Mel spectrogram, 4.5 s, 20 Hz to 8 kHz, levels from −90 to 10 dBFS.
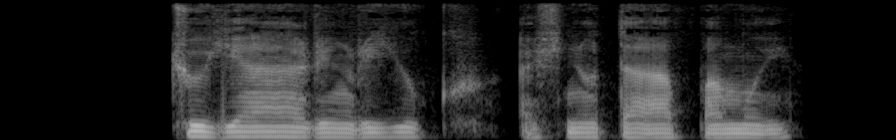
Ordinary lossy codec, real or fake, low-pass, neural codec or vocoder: AAC, 48 kbps; fake; 7.2 kHz; vocoder, 44.1 kHz, 80 mel bands, Vocos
